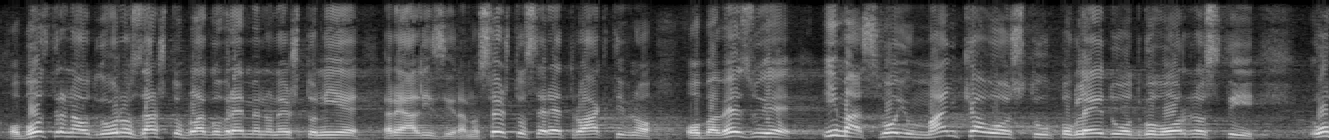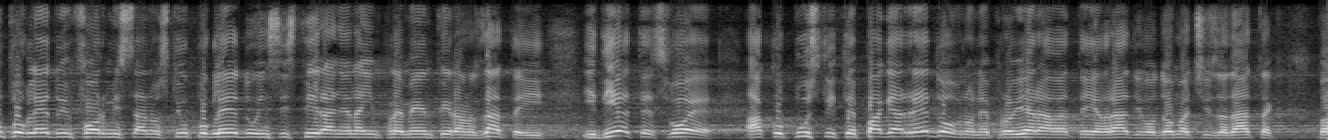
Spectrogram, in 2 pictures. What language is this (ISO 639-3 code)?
srp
